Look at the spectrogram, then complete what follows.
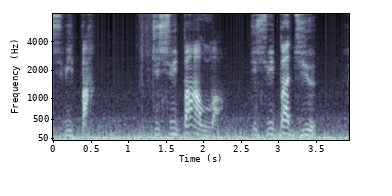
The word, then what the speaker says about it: Allah: C'est pas Allah, non, c'est Allah. En fait, c'est deux L qui ne se prononcent pas, qui se confondent.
